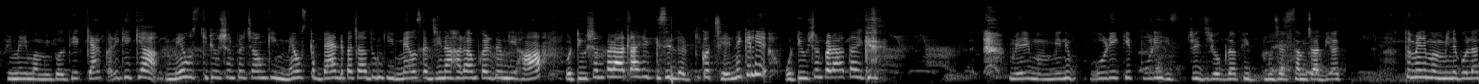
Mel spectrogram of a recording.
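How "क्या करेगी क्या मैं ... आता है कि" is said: loud, high imitated mom on a rant; mock furious rant. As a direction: rattle off mom's threats, raising voice. Mother ranting angrily, retold.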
